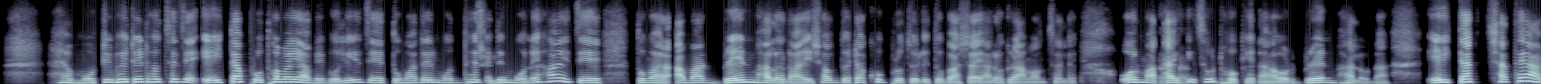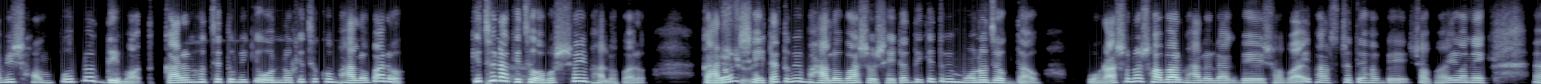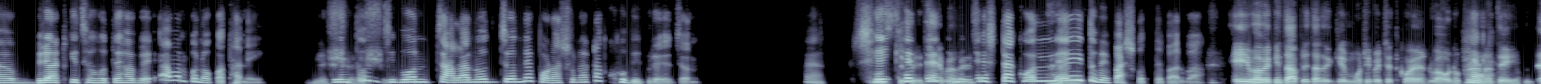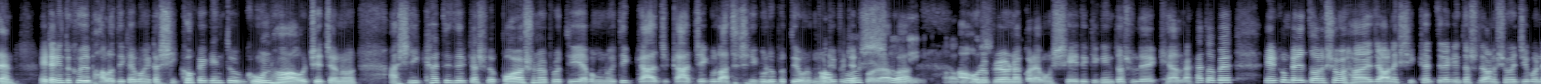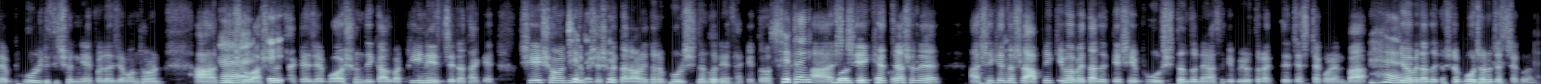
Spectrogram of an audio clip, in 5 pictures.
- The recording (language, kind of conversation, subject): Bengali, podcast, ভালো শিক্ষক কীভাবে একজন শিক্ষার্থীর পড়াশোনায় ইতিবাচক পরিবর্তন আনতে পারেন?
- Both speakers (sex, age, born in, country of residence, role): female, 55-59, Bangladesh, Bangladesh, guest; male, 50-54, Bangladesh, Bangladesh, host
- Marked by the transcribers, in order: none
